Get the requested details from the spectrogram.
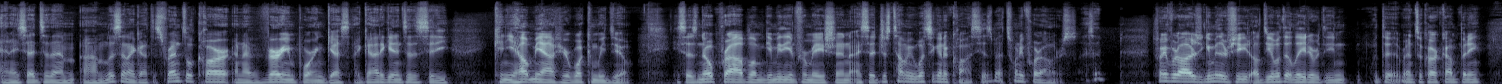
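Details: Adult man speaking; typical speech.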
